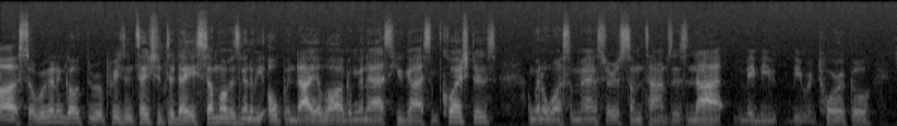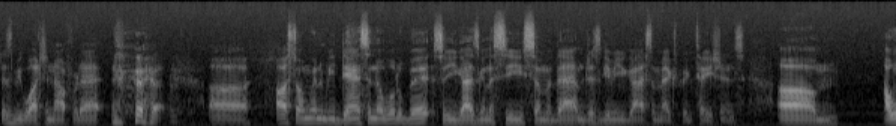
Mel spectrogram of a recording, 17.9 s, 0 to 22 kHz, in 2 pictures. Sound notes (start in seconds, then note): 10.1 laughing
